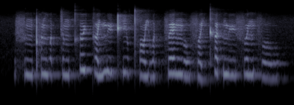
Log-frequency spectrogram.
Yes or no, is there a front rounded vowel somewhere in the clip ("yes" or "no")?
yes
